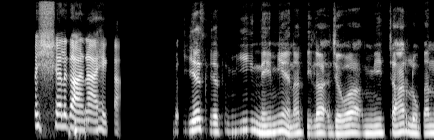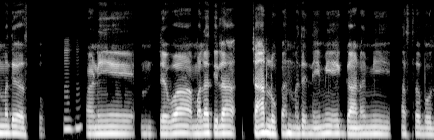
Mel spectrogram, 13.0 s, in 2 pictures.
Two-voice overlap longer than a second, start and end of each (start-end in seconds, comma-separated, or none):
none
